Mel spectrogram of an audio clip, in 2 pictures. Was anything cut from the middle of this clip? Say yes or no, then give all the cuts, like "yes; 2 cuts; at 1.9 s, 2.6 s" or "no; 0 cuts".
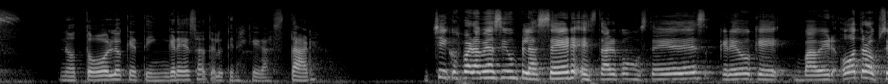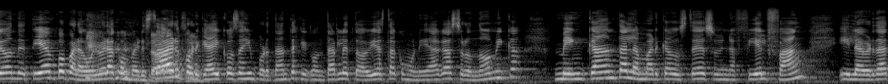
yes; 1 cut; at 4.3 s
